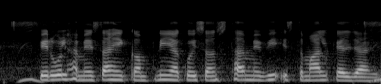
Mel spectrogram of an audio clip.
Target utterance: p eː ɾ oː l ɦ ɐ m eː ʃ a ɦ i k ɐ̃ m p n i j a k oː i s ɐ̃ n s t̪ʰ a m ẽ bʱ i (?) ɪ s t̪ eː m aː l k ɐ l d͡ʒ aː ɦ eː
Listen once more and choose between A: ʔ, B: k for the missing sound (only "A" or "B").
A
